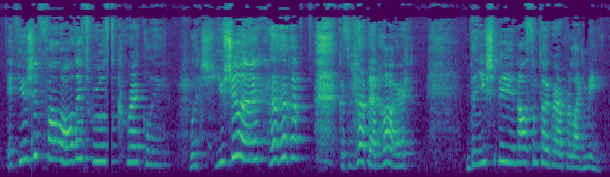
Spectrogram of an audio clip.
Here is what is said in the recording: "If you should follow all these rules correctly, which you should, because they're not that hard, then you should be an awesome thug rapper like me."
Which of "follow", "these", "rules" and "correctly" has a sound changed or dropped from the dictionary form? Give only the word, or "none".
none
